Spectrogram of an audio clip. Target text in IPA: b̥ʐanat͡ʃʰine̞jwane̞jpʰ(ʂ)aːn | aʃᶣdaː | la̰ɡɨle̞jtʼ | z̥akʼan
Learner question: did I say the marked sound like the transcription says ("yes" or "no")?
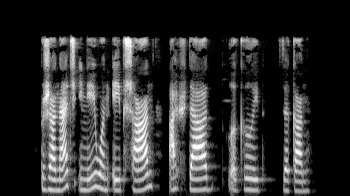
yes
